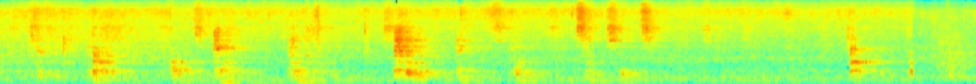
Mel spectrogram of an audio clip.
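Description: Round risotto rice stirred with shallots in a hot pan, a soft, close sizzle broken by a series of light scraping and tapping strokes from the spoon at an uneven pace.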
